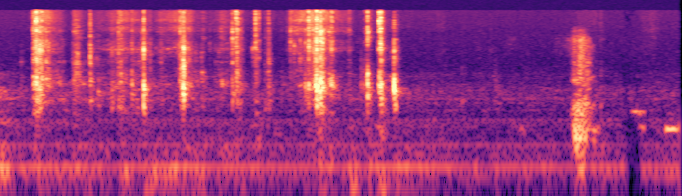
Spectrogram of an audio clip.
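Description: Computer mouse clicking while starting a video online: a string of faint, sharp, irregular clicks over a low steady hum, with no voices.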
